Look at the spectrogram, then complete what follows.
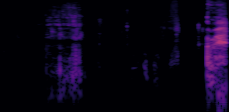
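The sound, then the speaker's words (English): Quiet sips of coffee: a short slurping draw, a few small mouth and swallow clicks, then a louder, noisier slurp at the end. No one talks. “Let me have a sip of coffee”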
